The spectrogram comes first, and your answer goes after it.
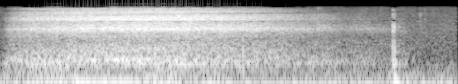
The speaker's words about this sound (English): Breathing in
